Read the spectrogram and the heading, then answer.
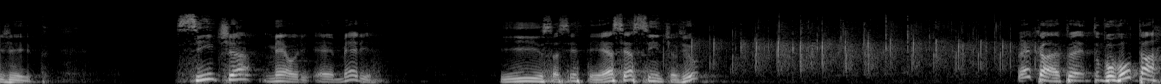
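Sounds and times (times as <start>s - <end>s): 
speech: 0.0s - 0.5s, 1.8s - 3.9s, 5.0s - 7.2s, 10.2s - 11.6s
audience applause: 6.9s - 10.7s.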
